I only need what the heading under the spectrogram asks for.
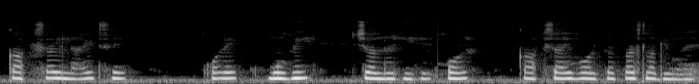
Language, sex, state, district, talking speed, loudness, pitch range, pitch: Hindi, female, Uttarakhand, Tehri Garhwal, 145 wpm, -15 LUFS, 260-280 Hz, 270 Hz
